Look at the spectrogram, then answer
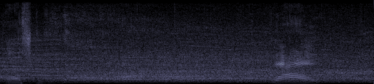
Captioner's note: crowd chatter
